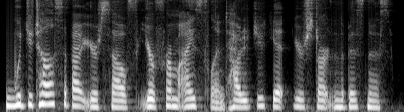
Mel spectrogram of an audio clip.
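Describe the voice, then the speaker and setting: A woman's voice: mid-range voice, fast, dark tone. A woman hosting a podcast, putting interview questions to a guest.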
